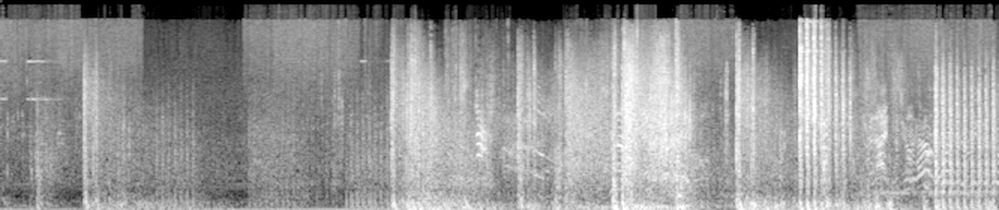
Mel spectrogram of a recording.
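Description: A Semtex grenade goes out amid heavy gunfire in Modern Warfare II: rapid machine-gun bursts and loud booms crowd the scene, growing denser and harsher partway through, with shouted callouts mixed in.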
